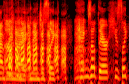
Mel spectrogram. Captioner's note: laughing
